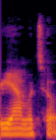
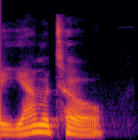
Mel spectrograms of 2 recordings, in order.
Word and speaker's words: Yamato: the dub for Luffy went to go say Yamato. And she pronounced it like tomato. It was like, it was terrible.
